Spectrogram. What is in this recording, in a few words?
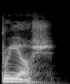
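"brioche", British English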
